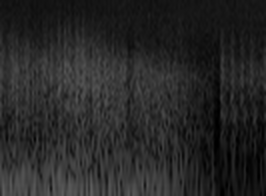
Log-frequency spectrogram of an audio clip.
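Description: Battle sound of dense gunfire and shell bursts, a continuous rumble that dies away about a second and a half in.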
